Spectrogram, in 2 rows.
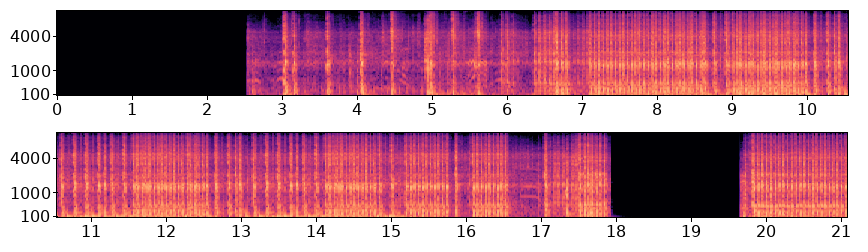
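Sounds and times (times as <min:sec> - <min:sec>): crackling and buffeting: 0:02.6 - 0:16.5.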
